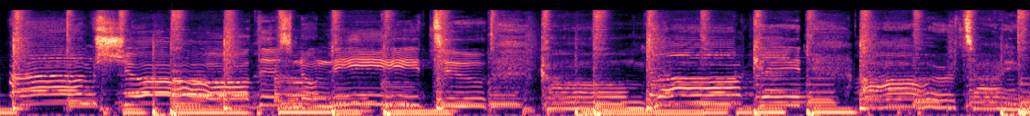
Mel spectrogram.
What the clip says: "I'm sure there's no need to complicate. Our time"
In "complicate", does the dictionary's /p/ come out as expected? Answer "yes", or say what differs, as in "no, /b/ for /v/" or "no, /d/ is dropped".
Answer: no, /b/ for /p/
